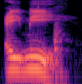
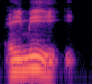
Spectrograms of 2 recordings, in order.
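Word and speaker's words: eimi (εἰμί): In the Greek, that's ego, eimi. E-G-O, ego, meaning I, eimi, meaning I am. I am, in other words, the emphasis. Eimi, E-I-M-I, E-I-M-I, transliterated from the Greek, E-I-M-I, and it's pronounced ego, eimi.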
